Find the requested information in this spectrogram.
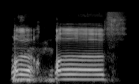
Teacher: जुबान की जड़ यानी last part of the tongue ऊपर तालु को लगने से अदा होता है।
